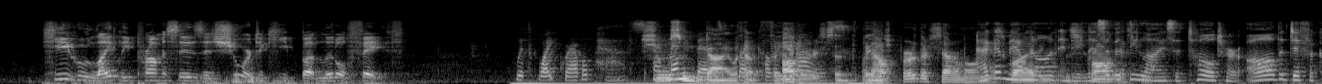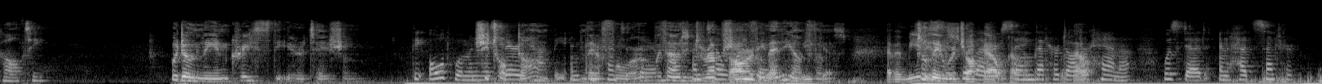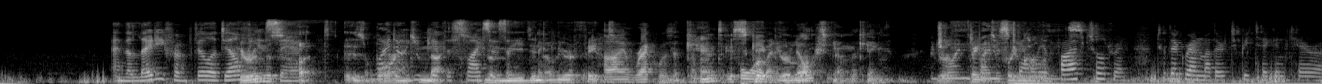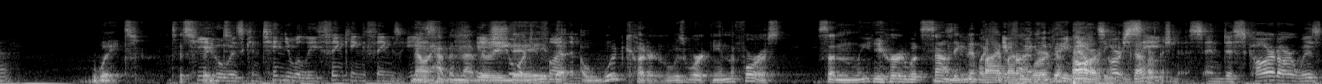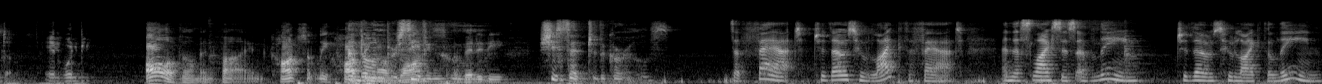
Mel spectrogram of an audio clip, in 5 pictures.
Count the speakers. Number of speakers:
6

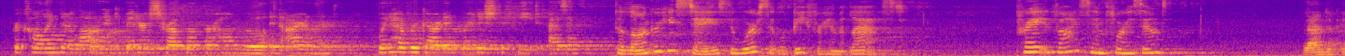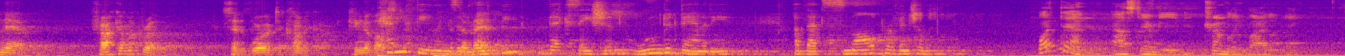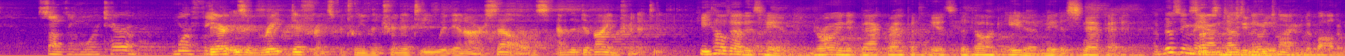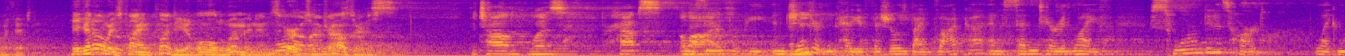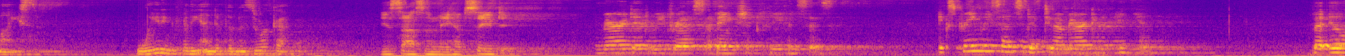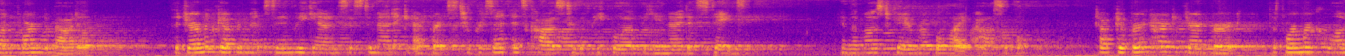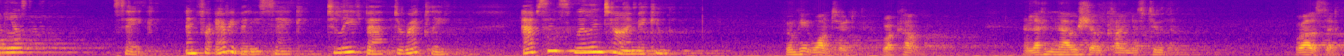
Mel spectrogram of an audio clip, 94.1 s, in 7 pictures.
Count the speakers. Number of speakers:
8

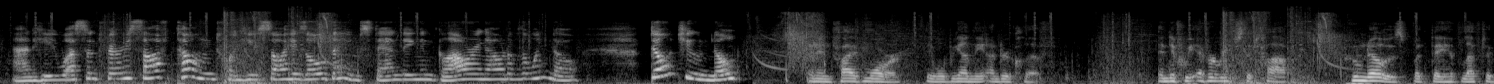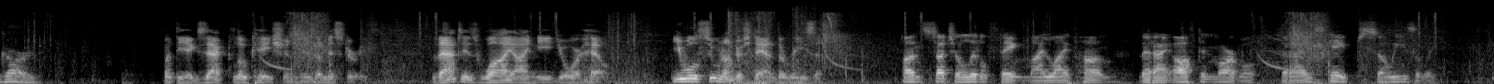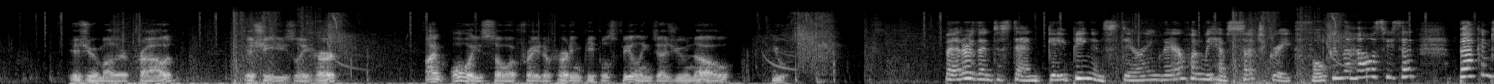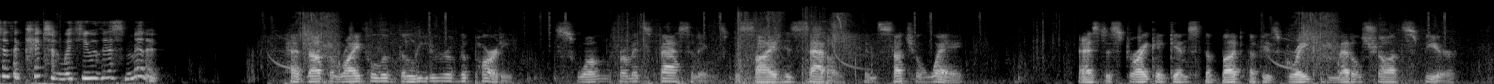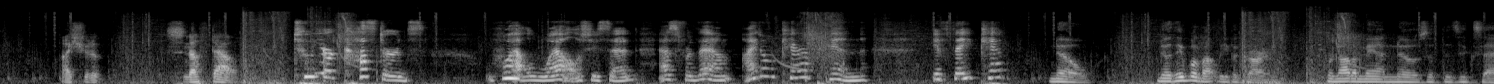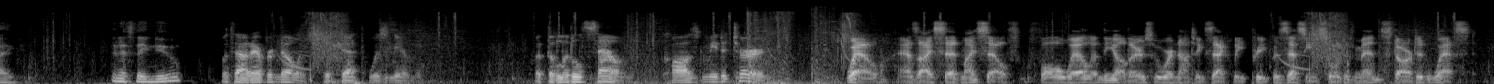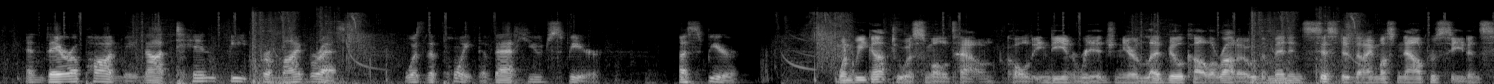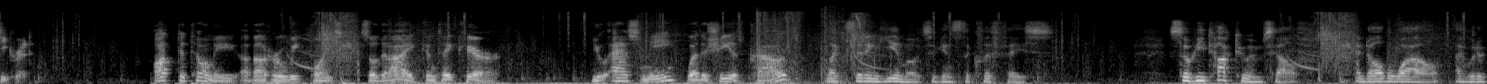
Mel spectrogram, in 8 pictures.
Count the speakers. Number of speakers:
5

